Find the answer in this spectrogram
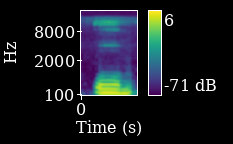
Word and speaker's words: Om: loudly softly or mentally the word um it is pronounced om surround yourself with the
